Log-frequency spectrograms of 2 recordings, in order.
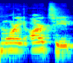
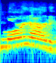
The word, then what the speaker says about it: Moriarty: And make sure it's Moriarty because sometimes people forget the R before the T-Y. So it's Jennifer Moriarty. Jennifer L. Moriarty on Instagram. – Isn't it pronounced Moriarty? Moriarty? – It's Moriarty. That's right.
